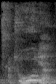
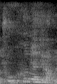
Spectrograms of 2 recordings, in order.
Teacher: 발음을 할 때 히읗이 탈락한다라고 해서 히읗 탈락이야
